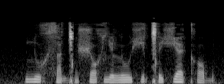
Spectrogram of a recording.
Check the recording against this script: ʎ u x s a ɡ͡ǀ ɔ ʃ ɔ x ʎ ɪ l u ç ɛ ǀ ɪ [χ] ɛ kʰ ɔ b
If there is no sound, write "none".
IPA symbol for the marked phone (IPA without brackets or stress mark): ç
